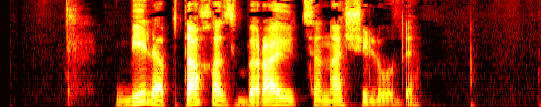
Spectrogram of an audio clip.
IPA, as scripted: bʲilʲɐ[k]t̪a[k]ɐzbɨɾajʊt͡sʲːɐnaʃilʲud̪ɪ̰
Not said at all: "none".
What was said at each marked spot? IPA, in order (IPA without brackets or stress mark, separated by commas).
p, x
